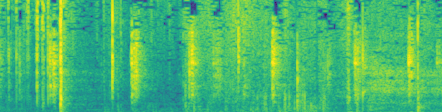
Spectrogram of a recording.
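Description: Crisp cardboard handling: a sharp snap near the start followed by a run of scraping, creasing and flap-tucking sounds as a cardboard box is folded shut, with the sides pulled up, the front strip folded in, the sides folded out and the closing tab tucked in, with no voices.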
